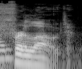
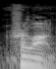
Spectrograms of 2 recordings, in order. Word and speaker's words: furloughed: They're furloughed. Furlonged, how do you pronounce it?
